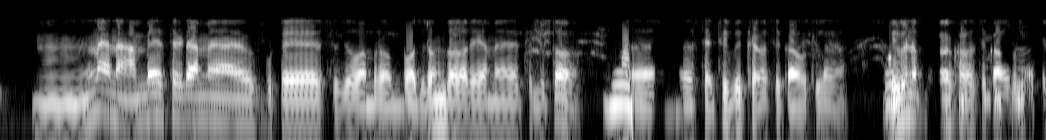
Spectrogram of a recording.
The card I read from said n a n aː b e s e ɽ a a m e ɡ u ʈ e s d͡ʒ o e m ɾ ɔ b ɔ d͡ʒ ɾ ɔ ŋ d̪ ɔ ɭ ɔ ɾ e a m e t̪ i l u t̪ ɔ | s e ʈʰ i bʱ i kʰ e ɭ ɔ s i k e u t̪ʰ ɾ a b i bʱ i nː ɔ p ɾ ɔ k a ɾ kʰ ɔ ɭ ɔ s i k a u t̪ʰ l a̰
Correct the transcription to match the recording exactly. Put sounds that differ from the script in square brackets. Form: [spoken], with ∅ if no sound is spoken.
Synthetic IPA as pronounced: n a n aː [m] e s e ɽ a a m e ɡ u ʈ e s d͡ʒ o [a] m ɾ ɔ b ɔ d͡ʒ ɾ ɔ ŋ d̪ ɔ ɭ ɔ ɾ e a m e [t̪ʰ] i l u t̪ ɔ | s e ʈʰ i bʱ i kʰ e ɭ ɔ s i k [a] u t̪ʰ [l] a b i bʱ i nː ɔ p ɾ ɔ k a ɾ kʰ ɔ ɭ ɔ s i k a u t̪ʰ l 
